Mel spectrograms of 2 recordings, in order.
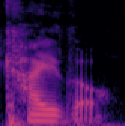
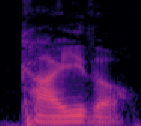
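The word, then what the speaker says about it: caído: mark to the I without the aimark CED Kao would be pronounced Kao we need to help the weak vowel out in this situation which is the I and we need to help it out with an axom Mark so now it is pronounced properly kaido some other examples of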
